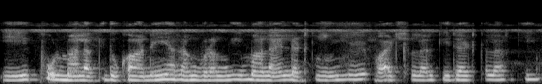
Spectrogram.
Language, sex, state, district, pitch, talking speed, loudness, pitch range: Hindi, female, Haryana, Charkhi Dadri, 205 Hz, 245 wpm, -16 LUFS, 195-215 Hz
